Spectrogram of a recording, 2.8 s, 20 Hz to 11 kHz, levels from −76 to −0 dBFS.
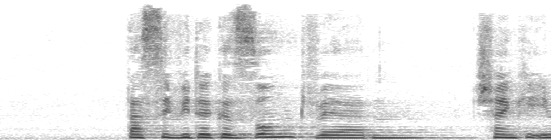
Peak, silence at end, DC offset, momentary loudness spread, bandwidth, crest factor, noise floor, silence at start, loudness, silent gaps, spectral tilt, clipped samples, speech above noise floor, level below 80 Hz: -10 dBFS; 0 s; under 0.1%; 8 LU; 11 kHz; 14 dB; -57 dBFS; 0.65 s; -24 LUFS; none; -3.5 dB/octave; under 0.1%; 34 dB; -70 dBFS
